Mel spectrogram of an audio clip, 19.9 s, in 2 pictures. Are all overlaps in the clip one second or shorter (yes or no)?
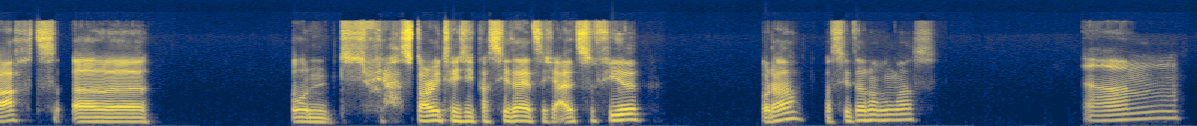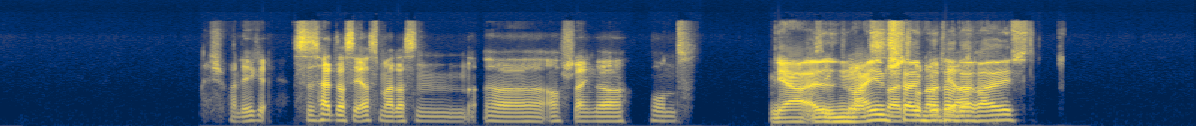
no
